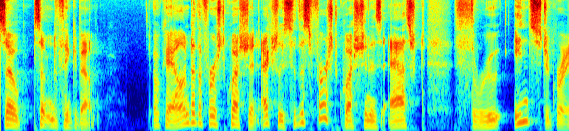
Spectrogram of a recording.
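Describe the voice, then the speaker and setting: Racing at a very fast pace, a man speaks with very wide pitch swings. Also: dry, close sound with no echo. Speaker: therapist podcast host. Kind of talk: solo Q&A podcast monologue. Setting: empty room at home. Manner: hesitant with many filler words.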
